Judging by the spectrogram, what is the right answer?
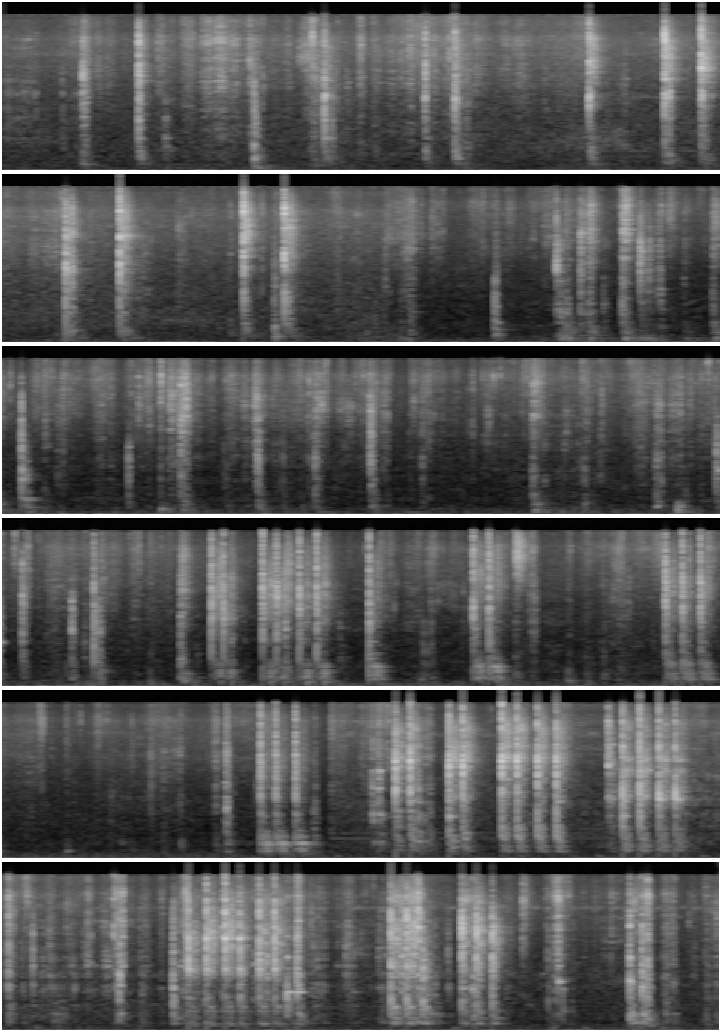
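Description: Bamboo poles and split bamboo knocking and clattering as they are handled and laid in place: irregular hollow wooden taps, turning into dense clusters of quick clicks near the end.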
